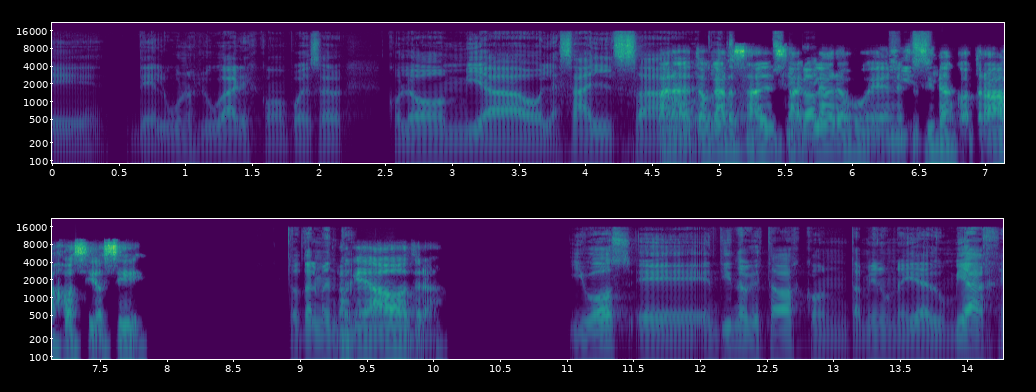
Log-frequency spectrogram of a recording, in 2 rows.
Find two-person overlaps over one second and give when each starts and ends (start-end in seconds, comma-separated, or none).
4.5-6.9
